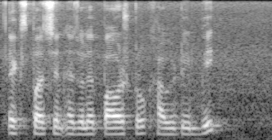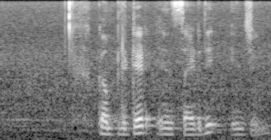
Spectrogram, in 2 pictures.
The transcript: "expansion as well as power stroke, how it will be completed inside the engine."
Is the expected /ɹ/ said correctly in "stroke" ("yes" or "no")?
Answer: yes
